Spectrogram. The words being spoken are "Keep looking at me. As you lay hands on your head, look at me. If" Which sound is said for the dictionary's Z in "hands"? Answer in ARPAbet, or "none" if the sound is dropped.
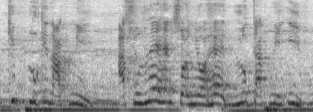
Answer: S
